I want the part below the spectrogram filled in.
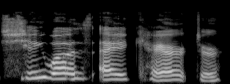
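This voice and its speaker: An older woman speaking as a guest over a video call from her home office, telling stories in a lively way, laughing often and acting out the voices of others. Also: fairly high pitch, slow pace, no room sound. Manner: lively, laughs often, acts out quoted speech. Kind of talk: casual conversational storytelling.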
